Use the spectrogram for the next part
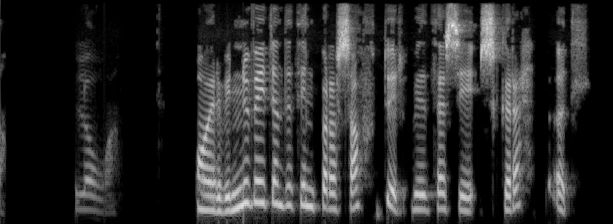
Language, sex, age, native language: Icelandic, female, 30-39, Icelandic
